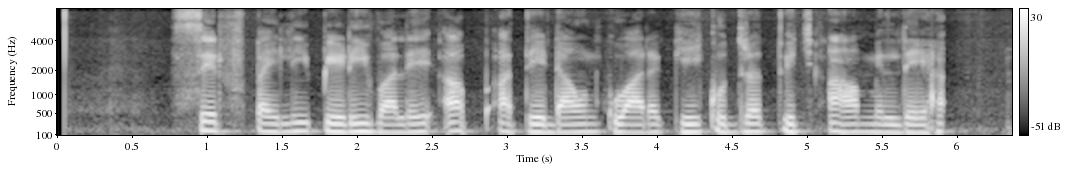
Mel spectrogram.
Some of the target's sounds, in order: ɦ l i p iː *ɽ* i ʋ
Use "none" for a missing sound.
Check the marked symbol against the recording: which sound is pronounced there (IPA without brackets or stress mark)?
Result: ɽ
